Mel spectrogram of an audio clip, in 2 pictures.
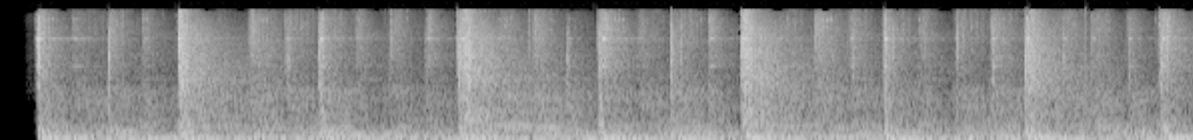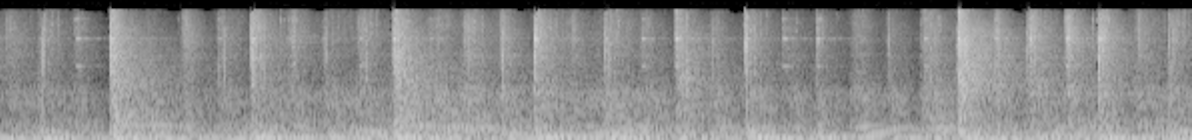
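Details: Loud dramatic music with heavy drum hits plays throughout, with no animal voice heard.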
